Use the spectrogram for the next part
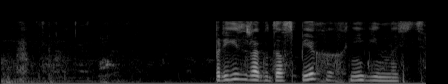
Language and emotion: Russian, neutral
